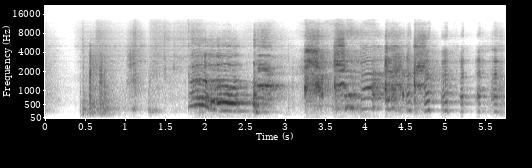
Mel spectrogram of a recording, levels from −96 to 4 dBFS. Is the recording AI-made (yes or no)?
yes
